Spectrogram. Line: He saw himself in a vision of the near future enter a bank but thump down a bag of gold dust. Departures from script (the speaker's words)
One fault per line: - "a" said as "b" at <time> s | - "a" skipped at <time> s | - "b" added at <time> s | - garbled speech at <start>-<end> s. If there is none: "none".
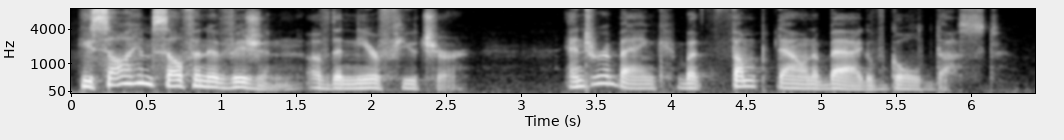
none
